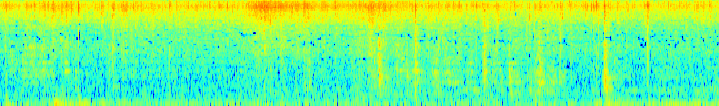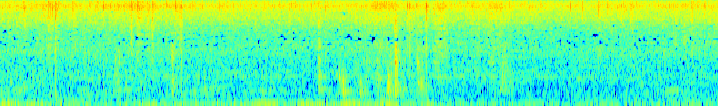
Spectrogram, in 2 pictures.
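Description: Soya chunk kebab patties shallow-frying in oil in a flat pan with a steady sizzle, with several clicks and scrapes of a steel spatula against the pan as the patties are turned over.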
